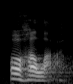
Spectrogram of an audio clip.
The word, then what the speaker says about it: Ojala: he pronounces it but it is spelled o j a l a maybe it's ojala ohala but in spanish it would have an accent on the last a o hala o hala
